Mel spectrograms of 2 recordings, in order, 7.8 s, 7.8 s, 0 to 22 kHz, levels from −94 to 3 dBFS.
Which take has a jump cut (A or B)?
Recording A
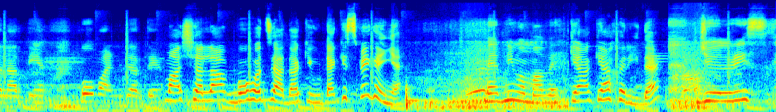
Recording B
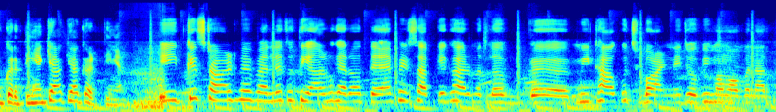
A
